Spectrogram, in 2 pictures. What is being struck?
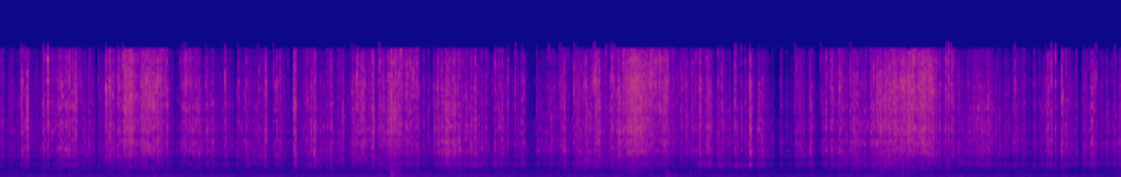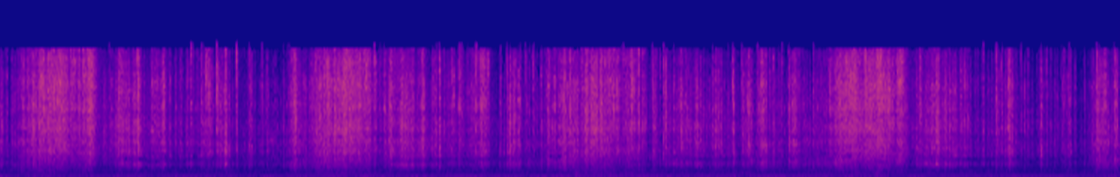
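Flat glass gems in a plastic mesh bag.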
